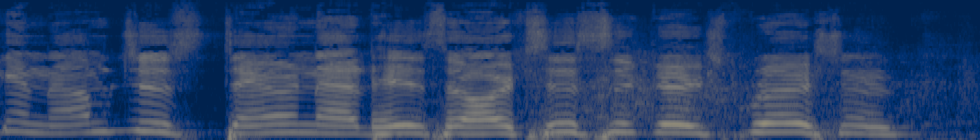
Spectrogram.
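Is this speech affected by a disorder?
Yes: ALS; Lou Gehrig's disease; accompanied by nurse girlfriend; said to be easier to understand than Aphrodite.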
